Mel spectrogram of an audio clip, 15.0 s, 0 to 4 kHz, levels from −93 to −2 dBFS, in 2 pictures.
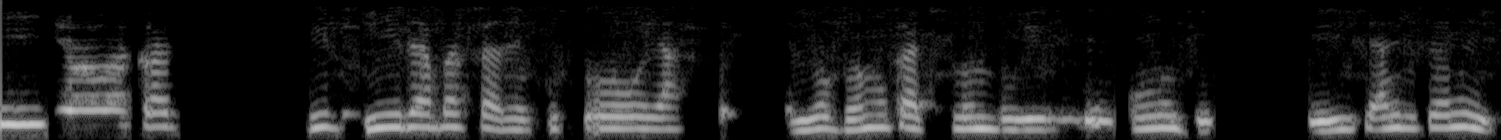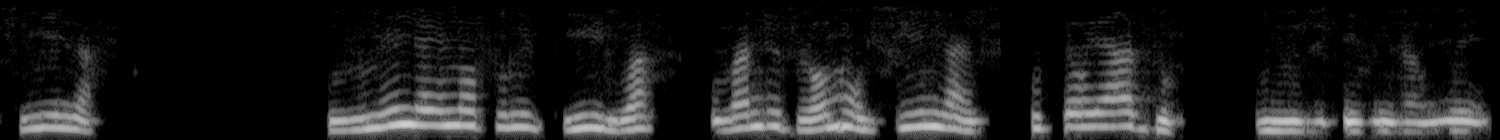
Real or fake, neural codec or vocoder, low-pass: fake; codec, 16 kHz in and 24 kHz out, 1.1 kbps, FireRedTTS-2 codec; 3.6 kHz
